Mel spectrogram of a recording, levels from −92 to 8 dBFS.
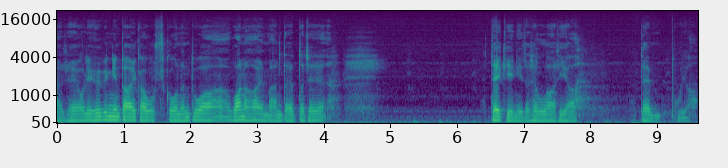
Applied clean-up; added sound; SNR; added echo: none; none; none; none.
